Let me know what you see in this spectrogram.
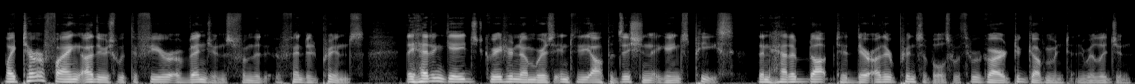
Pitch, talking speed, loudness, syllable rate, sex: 105 Hz, 180 wpm, -21 LUFS, 5.9 syllables/s, male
